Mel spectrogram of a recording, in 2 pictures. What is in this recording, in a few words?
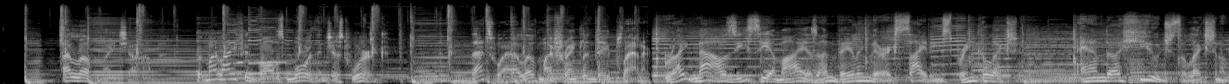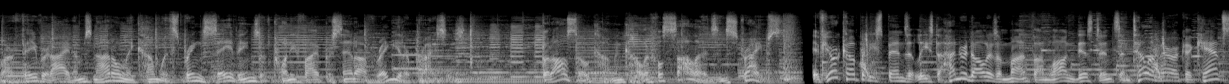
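commercial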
